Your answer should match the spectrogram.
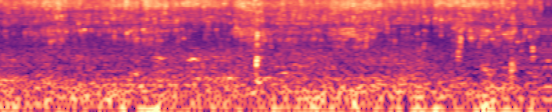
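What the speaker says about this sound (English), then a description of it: "after planting, always you want to water the plant in. Give it a good, healthy dose of water." Water poured from close by onto a newly planted tomato in a sunny garden bed, a steady trickling splash that keeps going for the whole stretch at an even level, with no talking.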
